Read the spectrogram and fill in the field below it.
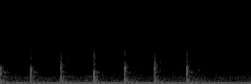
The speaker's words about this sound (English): Then about that time, he knocks.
